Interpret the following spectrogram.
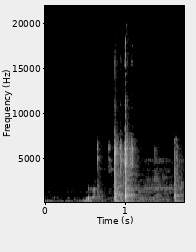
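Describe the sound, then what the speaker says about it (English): Fingers type on a computer keyboard in a short run of quiet, close clicks with a few sharper keystrokes standing out. "Typing is hard."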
